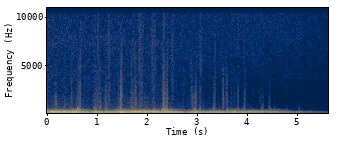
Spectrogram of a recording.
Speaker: the auditory element consists of developing hearing through implementing spatial audio with filtering volume and frequencies with both intrauterine and extra uterine sounds being played such as heart rhythms body fluids and voices of the mother all together with traffic and other external noise from the surrounding environment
